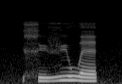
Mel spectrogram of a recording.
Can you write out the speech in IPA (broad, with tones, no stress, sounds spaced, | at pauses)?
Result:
x y˧ v y˥ w ɛ˥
